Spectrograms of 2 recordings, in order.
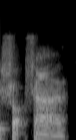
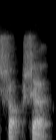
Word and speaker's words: Shropshire: A lot of Americans say Shropshire, which is not good. No, it's Shropshire.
